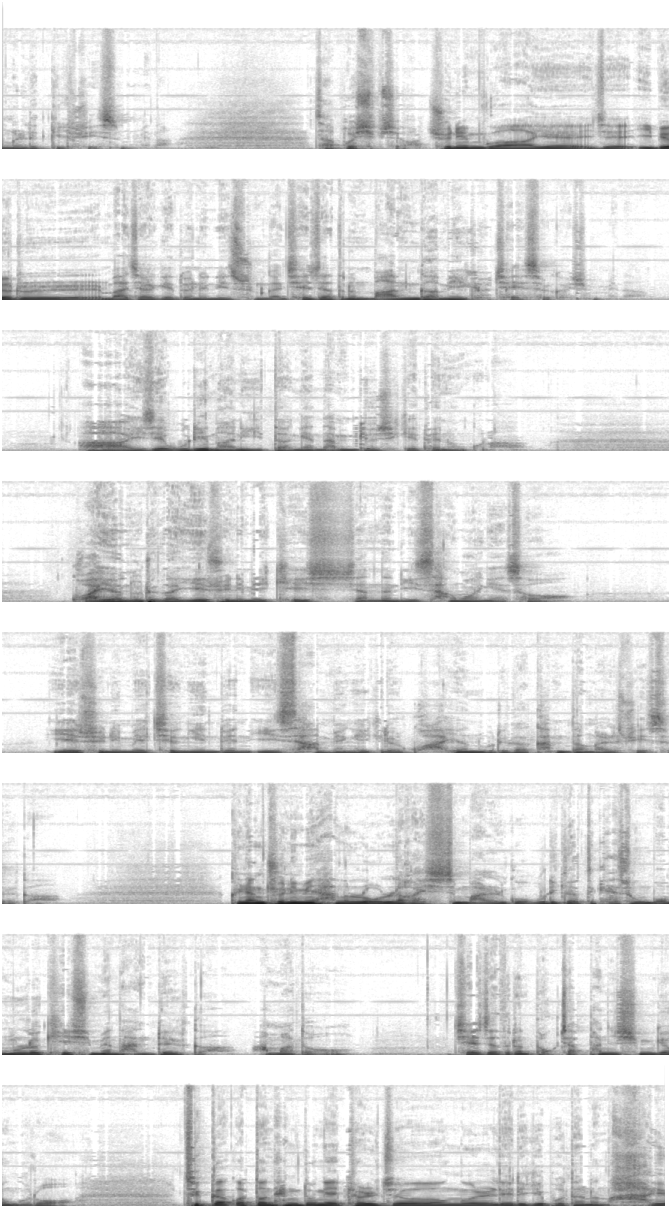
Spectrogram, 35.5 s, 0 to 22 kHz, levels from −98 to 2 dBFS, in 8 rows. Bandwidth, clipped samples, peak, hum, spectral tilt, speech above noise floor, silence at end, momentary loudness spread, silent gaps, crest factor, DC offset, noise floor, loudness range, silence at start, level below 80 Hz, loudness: 17 kHz; under 0.1%; -2 dBFS; none; -7.5 dB/octave; 41 dB; 0 s; 18 LU; none; 22 dB; under 0.1%; -65 dBFS; 13 LU; 0 s; -42 dBFS; -25 LUFS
